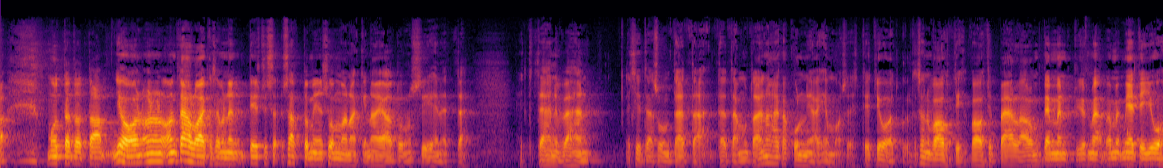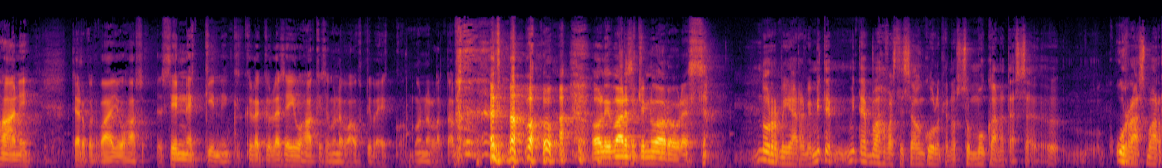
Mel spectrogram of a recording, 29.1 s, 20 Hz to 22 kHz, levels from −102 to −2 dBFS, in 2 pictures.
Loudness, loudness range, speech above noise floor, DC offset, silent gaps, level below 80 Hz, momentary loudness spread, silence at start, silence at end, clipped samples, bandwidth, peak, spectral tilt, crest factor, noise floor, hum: -23 LUFS; 12 LU; 31 dB; under 0.1%; none; -62 dBFS; 18 LU; 0 s; 0 s; under 0.1%; 15 kHz; -2 dBFS; -4 dB/octave; 22 dB; -55 dBFS; none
